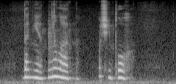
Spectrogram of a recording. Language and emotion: Russian, sad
